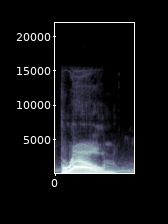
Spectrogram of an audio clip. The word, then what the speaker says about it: Brown: to a tee that's Emmett Brown rhymes with clown which I'm beginning to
